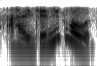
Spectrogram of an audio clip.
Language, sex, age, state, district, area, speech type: Odia, female, 45-60, Odisha, Sundergarh, rural, conversation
